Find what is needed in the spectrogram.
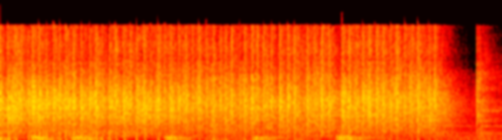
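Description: A string of firecrackers going off in a dense, rapid crackle that cuts off abruptly just before the end. Under it, a low pitched percussion beat sounds about once a second.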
